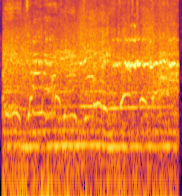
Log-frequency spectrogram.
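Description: A stunt car reverses hard in a full-lock circle, tires squealing continuously and loudly for nearly three seconds over a steady engine drone, ending abruptly.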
